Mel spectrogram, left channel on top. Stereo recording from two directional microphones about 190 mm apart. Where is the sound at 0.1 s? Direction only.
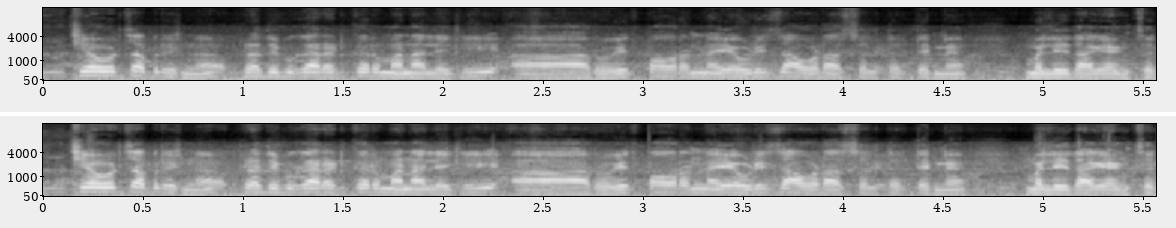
60° left (ahead or behind).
